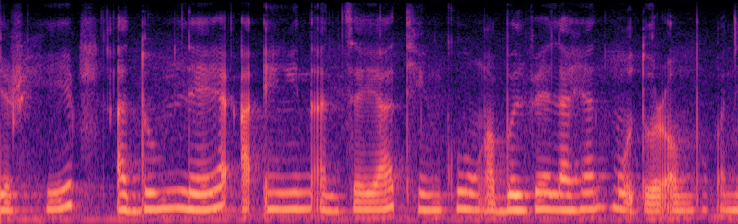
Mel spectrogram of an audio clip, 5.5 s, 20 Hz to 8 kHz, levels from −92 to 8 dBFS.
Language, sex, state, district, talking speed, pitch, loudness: Mizo, female, Mizoram, Aizawl, 205 wpm, 210 Hz, -17 LUFS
